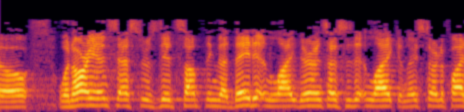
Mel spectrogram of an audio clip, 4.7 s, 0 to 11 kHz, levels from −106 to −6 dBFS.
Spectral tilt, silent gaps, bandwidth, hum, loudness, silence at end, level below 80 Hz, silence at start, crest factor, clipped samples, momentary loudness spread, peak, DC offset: -5 dB/octave; none; 6.2 kHz; none; -20 LUFS; 0 s; -70 dBFS; 0 s; 18 dB; under 0.1%; 11 LU; -2 dBFS; under 0.1%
